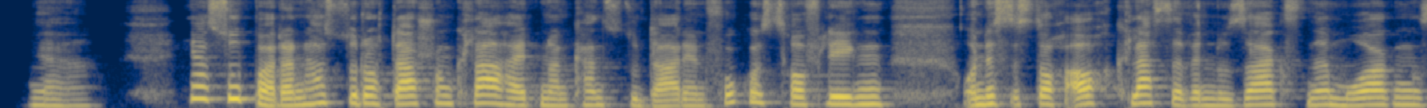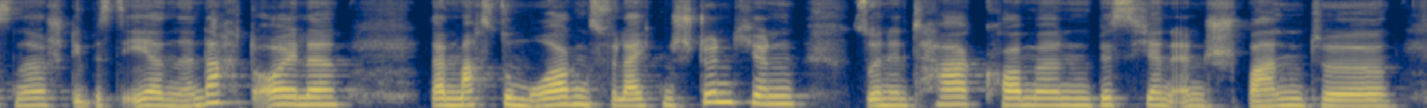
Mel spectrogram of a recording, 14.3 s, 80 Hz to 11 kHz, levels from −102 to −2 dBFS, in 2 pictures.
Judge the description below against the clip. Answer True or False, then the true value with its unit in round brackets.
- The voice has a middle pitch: False (200 Hz)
